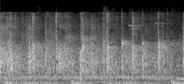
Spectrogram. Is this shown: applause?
yes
